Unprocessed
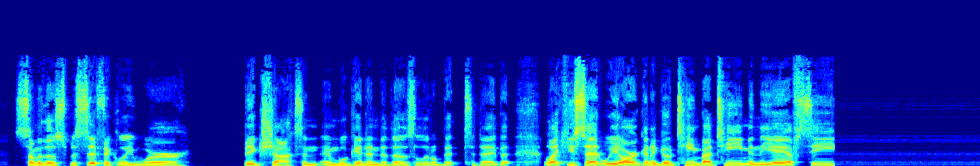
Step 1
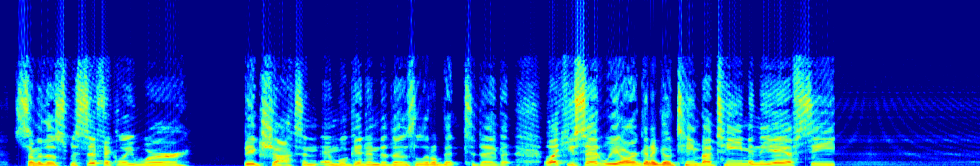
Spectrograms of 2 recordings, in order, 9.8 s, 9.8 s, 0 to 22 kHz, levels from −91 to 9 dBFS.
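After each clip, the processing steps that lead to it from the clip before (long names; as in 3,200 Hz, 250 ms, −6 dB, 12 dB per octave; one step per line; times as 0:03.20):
phase shifter 0.46 Hz, delay 1.6 ms, feedback 60%
level +3 dB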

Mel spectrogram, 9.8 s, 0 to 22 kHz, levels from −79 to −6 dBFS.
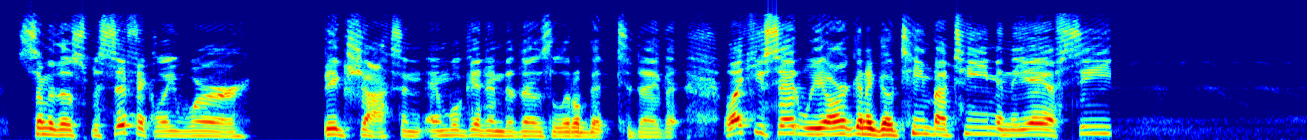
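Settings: dynamic equaliser 470 Hz, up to +4 dB, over −28 dBFS, Q 1.3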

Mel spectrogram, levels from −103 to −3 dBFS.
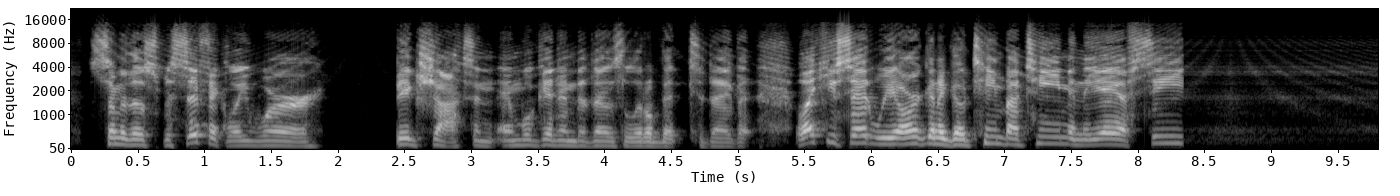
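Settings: resonant band-pass 4,100 Hz, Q 1.2
level +2 dB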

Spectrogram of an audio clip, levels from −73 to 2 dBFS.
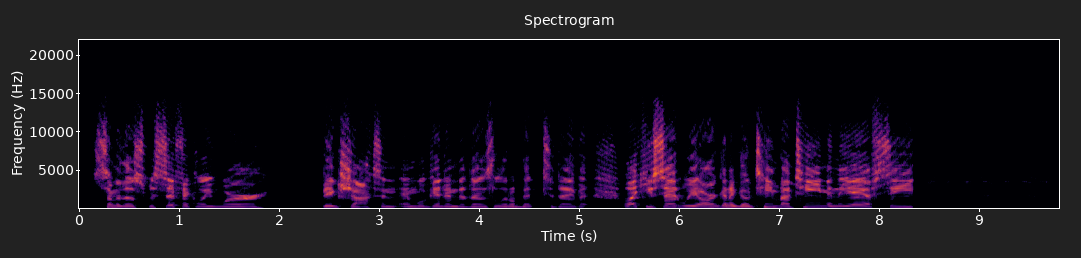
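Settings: flat-topped bell 620 Hz −14.5 dB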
